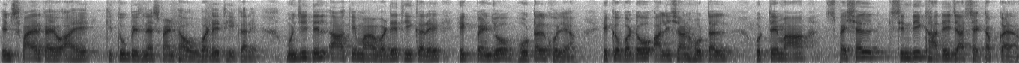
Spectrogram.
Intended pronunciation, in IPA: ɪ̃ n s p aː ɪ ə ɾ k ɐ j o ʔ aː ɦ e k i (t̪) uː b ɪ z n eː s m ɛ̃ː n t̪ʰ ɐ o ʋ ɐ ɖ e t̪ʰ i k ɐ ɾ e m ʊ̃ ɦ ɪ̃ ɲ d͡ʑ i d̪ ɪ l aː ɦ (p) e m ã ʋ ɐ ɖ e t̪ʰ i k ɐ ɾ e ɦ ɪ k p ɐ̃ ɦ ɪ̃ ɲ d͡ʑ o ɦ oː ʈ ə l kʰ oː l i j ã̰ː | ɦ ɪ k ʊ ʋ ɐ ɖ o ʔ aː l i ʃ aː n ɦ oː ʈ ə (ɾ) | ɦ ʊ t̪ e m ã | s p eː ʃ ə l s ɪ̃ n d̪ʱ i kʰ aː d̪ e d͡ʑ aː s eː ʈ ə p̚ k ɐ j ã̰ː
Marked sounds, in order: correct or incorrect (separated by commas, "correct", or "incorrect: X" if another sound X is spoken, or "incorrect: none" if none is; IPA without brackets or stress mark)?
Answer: correct, incorrect: k, incorrect: l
